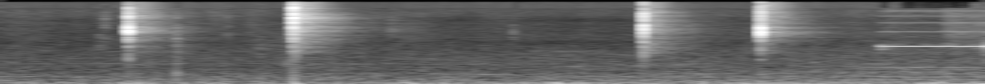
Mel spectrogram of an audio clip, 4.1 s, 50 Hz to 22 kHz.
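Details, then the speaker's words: Two-door refrigerator defrost timer multimeter test: a few sharp probe clicks, then a steady high continuity tone on terminals 3-4. When the timer is turned, the tone should stop and terminal 2 should then connect if the timer is good. "Hai itu ada suaranya ya Hai Nah nanti suara ini mati kita rubah Hai atau kita pindahin sakit tempat ke soket2 harusnya nyambung kalau timer itu layak pakai"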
